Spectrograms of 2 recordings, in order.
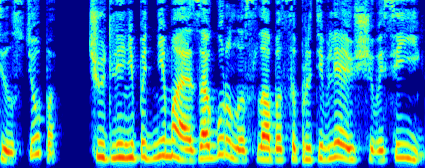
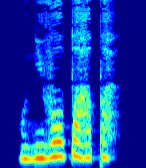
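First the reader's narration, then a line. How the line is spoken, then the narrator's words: Quiet whisper. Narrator (Russian): шепнула я тихо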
